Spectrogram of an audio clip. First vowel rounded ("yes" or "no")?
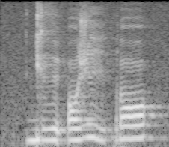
yes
